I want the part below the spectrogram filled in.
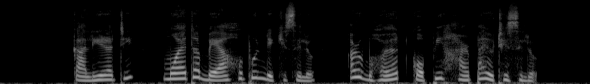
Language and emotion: Assamese, fearful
